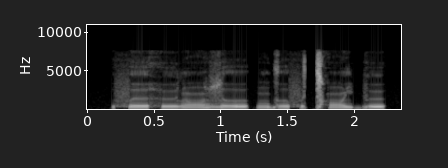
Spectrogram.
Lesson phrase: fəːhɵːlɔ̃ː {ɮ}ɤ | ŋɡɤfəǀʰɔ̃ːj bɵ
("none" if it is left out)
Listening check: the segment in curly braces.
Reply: ɮ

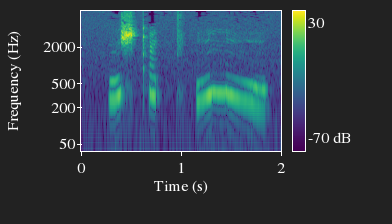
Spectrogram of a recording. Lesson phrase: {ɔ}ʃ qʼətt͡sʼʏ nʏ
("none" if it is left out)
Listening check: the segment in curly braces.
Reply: ə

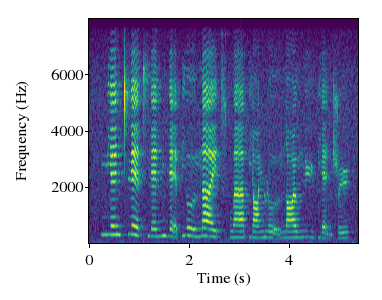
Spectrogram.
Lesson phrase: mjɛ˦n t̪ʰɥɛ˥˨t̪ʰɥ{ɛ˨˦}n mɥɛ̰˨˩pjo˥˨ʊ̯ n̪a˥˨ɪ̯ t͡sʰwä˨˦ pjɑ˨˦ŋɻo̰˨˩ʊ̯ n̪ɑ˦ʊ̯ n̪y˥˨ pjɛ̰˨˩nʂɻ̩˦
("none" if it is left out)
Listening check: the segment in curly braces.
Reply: ɛ˨˦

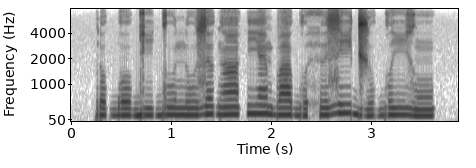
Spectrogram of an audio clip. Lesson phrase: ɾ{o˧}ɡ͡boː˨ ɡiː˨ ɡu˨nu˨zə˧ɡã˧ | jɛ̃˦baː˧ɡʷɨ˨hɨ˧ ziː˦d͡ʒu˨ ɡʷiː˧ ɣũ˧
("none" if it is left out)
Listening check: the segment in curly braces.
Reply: o˨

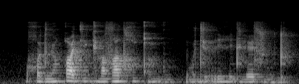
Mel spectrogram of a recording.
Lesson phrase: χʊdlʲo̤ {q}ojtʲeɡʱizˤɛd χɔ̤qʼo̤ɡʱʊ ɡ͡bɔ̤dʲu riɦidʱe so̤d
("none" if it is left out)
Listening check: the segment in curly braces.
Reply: q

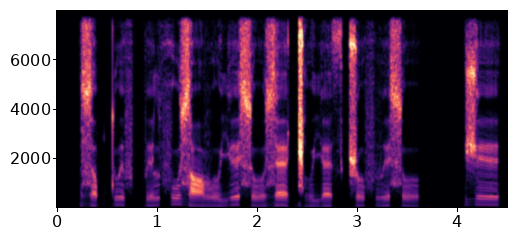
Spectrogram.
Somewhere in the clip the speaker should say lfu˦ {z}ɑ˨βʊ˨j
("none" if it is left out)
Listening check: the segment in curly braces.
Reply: z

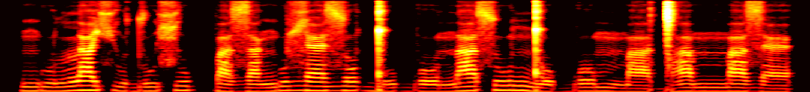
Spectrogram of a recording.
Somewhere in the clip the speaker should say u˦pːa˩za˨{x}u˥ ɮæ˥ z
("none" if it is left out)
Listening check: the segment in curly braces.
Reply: ŋ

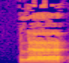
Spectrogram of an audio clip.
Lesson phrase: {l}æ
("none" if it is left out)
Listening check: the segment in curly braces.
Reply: l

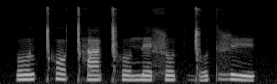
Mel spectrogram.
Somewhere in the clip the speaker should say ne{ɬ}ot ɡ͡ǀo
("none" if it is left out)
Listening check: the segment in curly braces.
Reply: ɬ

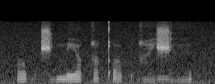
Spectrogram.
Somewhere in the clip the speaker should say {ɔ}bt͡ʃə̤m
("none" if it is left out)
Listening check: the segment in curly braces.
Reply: ɔ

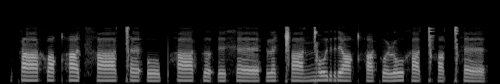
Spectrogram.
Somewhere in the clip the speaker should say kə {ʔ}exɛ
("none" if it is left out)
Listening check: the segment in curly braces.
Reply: ʔ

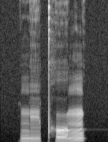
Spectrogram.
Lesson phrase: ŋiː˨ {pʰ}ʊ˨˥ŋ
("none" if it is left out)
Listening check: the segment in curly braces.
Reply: pʰ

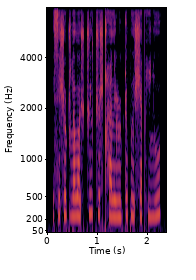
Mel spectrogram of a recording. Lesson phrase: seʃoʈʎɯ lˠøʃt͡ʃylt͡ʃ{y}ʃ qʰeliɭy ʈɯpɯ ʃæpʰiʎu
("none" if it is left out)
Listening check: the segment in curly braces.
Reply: ø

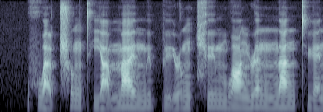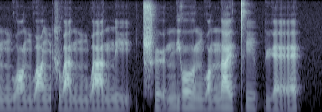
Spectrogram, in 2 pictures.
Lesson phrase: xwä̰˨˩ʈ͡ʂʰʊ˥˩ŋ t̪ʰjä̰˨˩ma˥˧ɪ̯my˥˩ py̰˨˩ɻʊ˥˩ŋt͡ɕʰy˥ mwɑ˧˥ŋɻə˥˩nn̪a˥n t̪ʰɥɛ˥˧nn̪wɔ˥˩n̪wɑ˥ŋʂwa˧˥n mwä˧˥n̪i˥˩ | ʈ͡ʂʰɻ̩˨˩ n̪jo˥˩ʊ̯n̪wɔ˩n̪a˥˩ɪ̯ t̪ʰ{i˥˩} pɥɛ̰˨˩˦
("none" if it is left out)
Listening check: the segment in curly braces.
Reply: i˧˥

